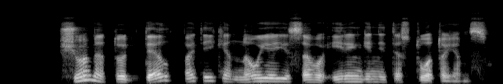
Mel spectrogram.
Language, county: Lithuanian, Vilnius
